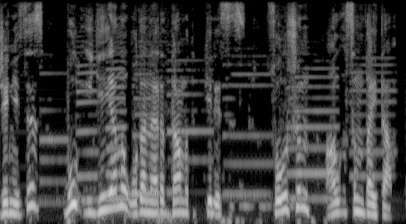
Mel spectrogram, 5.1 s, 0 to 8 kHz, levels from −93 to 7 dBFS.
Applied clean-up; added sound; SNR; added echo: classical method spectral subtraction.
